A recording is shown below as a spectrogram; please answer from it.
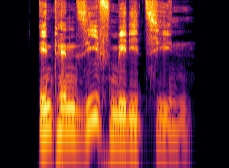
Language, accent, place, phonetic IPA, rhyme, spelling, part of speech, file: German, Germany, Berlin, [ɪntɛnˈziːfmediˌt͡siːn], -iːfmedit͡siːn, Intensivmedizin, noun, De-Intensivmedizin.ogg
- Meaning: intensive care medicine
